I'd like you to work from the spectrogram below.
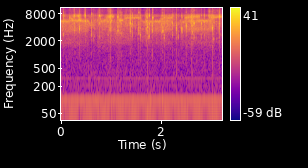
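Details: Roosting call of swiftlets, played to draw the birds in to roost: a busy stream of sharp high chirps and clicking twitters over a steady low electrical hum.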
